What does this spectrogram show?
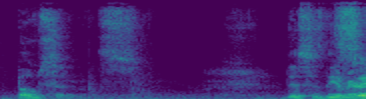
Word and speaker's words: Boatswain: He said, this is not Boatswain, which after he said it, I went, oh my gosh, yeah, it's Bosun's.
